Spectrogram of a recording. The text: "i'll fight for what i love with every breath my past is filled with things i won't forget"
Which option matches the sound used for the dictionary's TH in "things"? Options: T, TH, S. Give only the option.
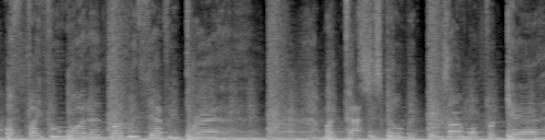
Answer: TH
